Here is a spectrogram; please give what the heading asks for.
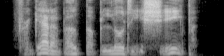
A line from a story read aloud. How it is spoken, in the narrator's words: he growled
